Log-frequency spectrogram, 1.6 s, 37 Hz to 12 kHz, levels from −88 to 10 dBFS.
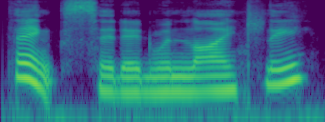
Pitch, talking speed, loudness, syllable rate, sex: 190 Hz, 150 wpm, -18 LUFS, 3.8 syllables/s, female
